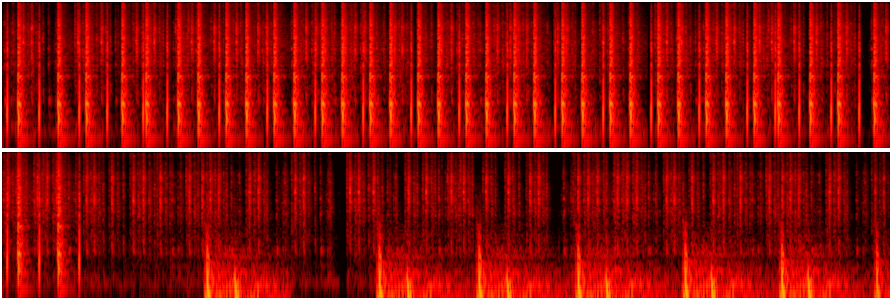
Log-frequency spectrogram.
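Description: Soundtrack of fast, even ticking pulses, about four a second, with a steady pitched tone under them. About eleven seconds in this gives way to deep, heavy thumps about once a second.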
